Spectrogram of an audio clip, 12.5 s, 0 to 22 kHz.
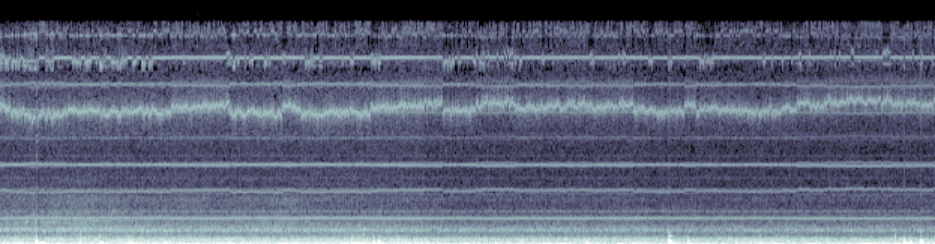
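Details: Korotkoff sounds during cuff blood pressure measurement, recorded with a MAX9814 microphone amplifier: faint, scattered low thumps over a steady electrical hum.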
